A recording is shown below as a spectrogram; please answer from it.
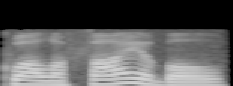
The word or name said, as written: qualifiable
